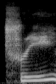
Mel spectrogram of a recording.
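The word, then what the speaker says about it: trie: don't make any sense my biggest pet peeve is tree that's spelled t r i e why would you do that it's a data structure it's called a tree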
